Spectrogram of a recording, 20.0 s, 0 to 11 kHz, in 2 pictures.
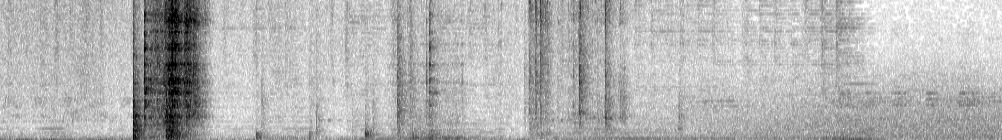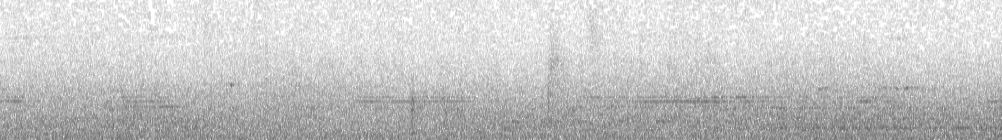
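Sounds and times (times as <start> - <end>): quiet background music: 0.0 - 16.2
coins clinking on a wooden table: 0.9 - 7.5.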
